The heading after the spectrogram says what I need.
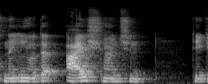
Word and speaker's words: Eichhörnchen: जा सकता है, लेकिन अगर आप इसकी आप स्पेलिंग देखें, IEICHHO उमलाउट RNCHEN, आइशहंशन।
